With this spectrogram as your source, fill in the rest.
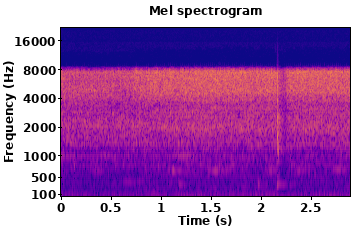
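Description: Tofu and vegetables stir-fry in a pan with soy sauce, tomato sauce and vinegar, giving a steady, even sizzle throughout, with one brief sharp tap near the end.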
